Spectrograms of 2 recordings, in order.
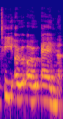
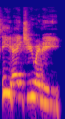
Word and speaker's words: tune: You said tune with Toon, Summer. It's Chune. Tune out. Like a British person.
